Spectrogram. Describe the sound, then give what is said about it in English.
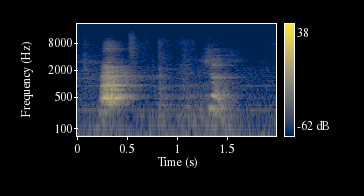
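A dog barks twice, a sharp first bark followed about a second later by a slightly softer one, with no other sounds around it; the dog is barking at kids playing outside. “It's just kids playing outside and the dog doesn't like it.”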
